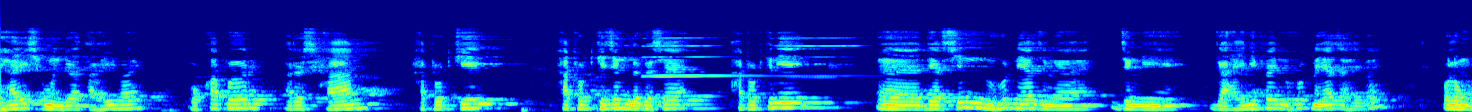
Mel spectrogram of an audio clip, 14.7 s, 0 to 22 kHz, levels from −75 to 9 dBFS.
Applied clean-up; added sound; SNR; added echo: classical method WPE with log-MMSE.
